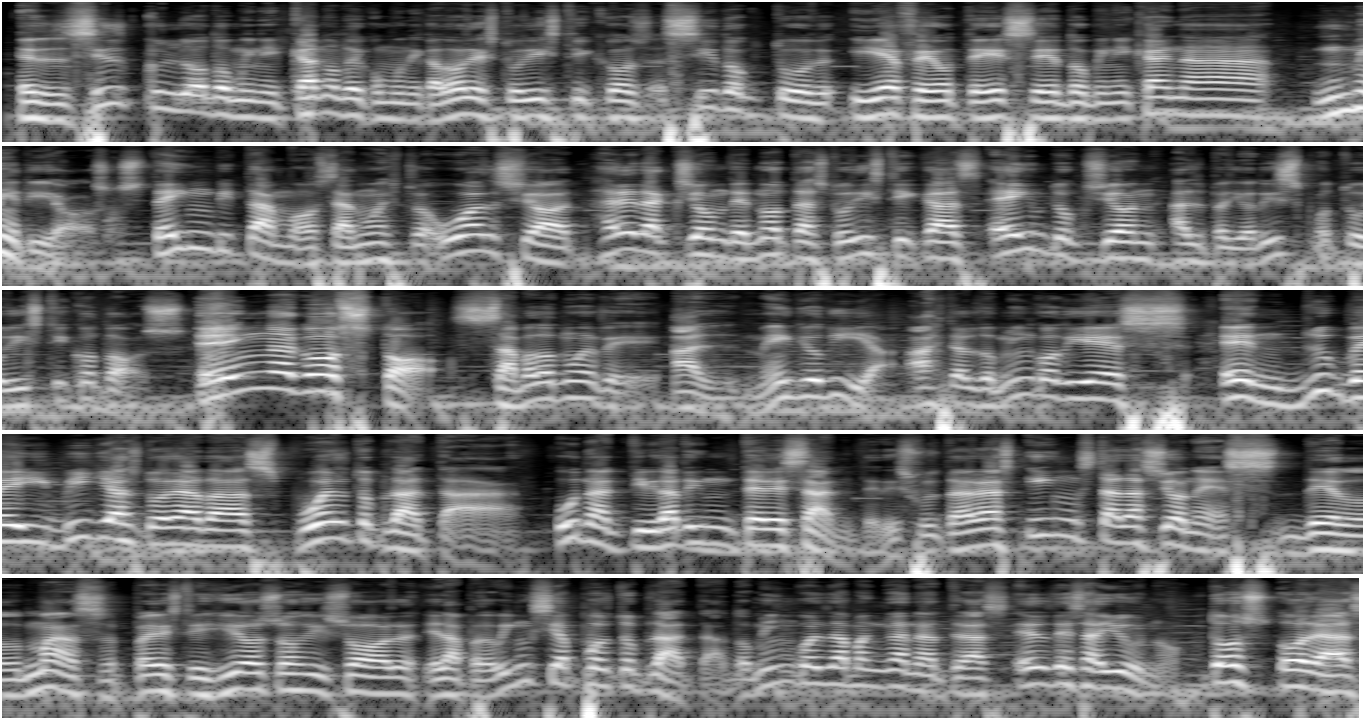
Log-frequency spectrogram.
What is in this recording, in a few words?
INFOMERCIAL; WORK SHOP; BLUE BAY VILLAS DORADAS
